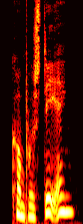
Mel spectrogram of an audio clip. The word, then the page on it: kompostering: kɔmpʌˈsdeˀeŋ; kʌm-; -po-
